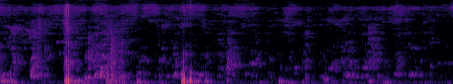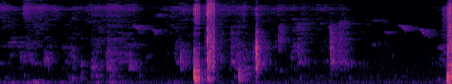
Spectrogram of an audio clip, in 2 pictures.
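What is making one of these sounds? A cloth rubs across a whiteboard.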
